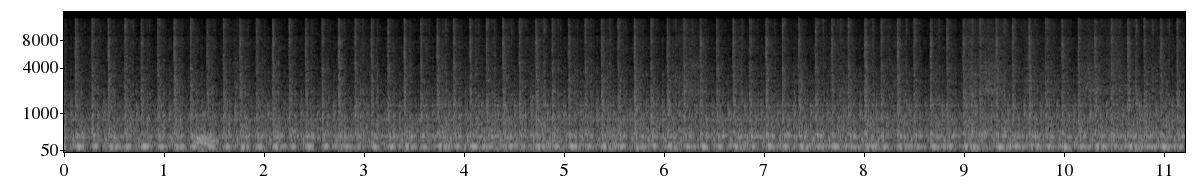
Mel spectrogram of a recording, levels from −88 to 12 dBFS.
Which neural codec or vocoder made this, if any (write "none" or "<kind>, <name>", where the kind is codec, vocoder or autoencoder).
vocoder, BigVGAN v2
